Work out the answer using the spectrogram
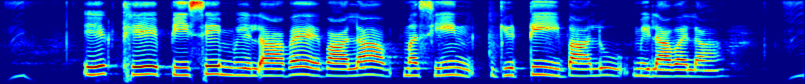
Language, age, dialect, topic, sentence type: Bhojpuri, 25-30, Western, agriculture, statement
